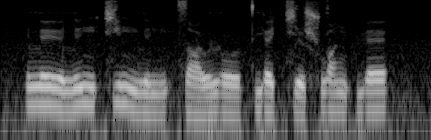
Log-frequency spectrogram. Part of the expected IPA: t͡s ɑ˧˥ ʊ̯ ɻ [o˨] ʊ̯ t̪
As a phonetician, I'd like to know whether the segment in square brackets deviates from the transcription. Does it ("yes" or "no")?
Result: yes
